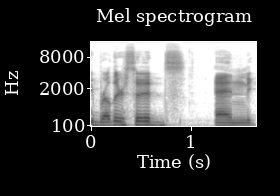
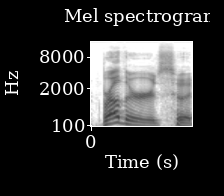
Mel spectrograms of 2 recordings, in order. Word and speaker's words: Brotherhood's End: I tend to slip up trying to say Brotherhood's end correctly. Brothershood. Yeah, I always put the S in there, right? Brothershood. I say Brother's Hood end instead of Brotherhood's end.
